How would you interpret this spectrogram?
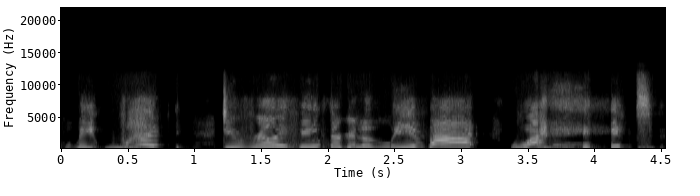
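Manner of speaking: high, slow disbelieving question with a laugh breaking in; can't believe they'd think that; incredulous disbelief. Retold or imitated. Agent answering the buyer's agent, high laughing disbelief.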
